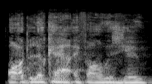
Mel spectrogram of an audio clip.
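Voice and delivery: very low, ominous caution; low warning. Acted. Announcer warning a player of danger, low warning. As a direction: drop deep to warn them.

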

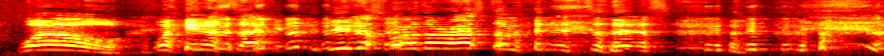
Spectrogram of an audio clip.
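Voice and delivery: startled laughing exclaim; shocked, high and laughing; surprised. Real, not acted.

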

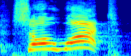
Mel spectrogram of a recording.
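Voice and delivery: high, loud and defiant; defiant triumph. Real, not acted. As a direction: toss it back with triumph. Defiant reply to doubters.

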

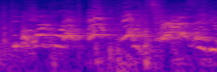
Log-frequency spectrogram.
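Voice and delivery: very high, very slow drawn-out screech; mock threat yell. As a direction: stretch the threat out shrilly. Threatening during the quarrel.

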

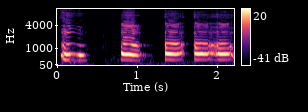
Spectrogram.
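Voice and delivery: short high screams of panic; panicked screams. Real, not acted. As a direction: scream as you get killed. Dying in the game.

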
